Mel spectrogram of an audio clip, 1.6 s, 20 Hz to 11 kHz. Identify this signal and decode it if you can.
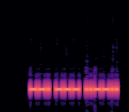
Morse code, heard as a keyed tone, about 46 wpm, 700 Hz. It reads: GO?
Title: 4x Word-Spacing - Sentences from Top 200 Words - 45wpm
